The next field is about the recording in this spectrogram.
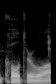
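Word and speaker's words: Colter Wall: Coulter Wall?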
